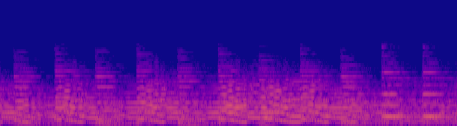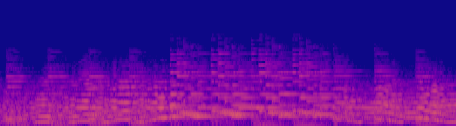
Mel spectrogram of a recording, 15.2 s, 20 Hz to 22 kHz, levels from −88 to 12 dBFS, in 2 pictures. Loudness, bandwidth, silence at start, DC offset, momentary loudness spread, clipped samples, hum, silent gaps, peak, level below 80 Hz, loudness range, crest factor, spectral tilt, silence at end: -39 LUFS; 7.4 kHz; 0 s; under 0.1%; 6 LU; under 0.1%; none; none; -24 dBFS; -68 dBFS; 3 LU; 14 dB; -8 dB/octave; 0 s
